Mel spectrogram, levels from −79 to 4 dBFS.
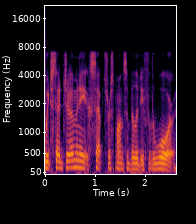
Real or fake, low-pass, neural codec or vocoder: real; 7.2 kHz; none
